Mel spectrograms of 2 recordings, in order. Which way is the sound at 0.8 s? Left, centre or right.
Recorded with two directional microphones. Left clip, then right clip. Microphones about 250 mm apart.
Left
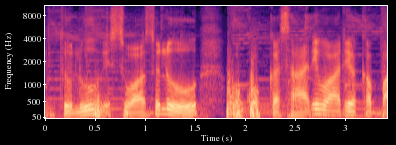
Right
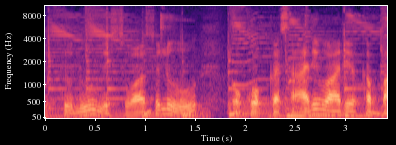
Left.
